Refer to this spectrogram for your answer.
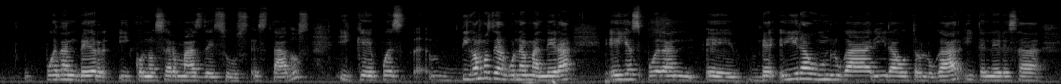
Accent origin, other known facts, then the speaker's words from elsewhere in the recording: Oaxaca, Mexico; O sea, yo soy de Oaxaca, pero hay muchas cosas que yo desconozco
